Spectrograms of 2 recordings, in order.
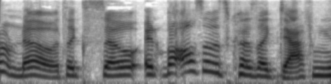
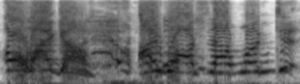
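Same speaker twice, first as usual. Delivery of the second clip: excited outburst; 9 semitones higher than usual. Real, not acted. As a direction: burst out in laughing, high-pitched recognition. Delighted outburst at friend's teasing.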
